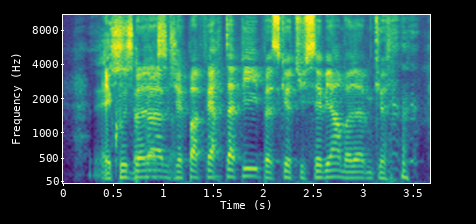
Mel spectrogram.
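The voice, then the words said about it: Imitates another person's voice. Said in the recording (French): “C'est Bernard Tapie ... Bon, l'accent.”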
